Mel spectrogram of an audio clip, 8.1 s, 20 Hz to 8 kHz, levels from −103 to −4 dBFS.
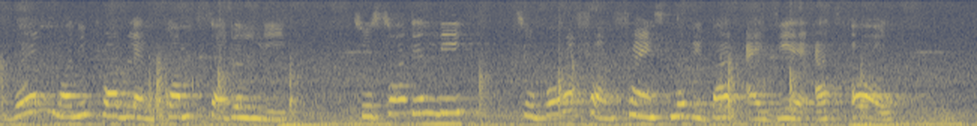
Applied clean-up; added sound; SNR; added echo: none; Walk, footsteps; 7 dB; reverberation time 0.7 s.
